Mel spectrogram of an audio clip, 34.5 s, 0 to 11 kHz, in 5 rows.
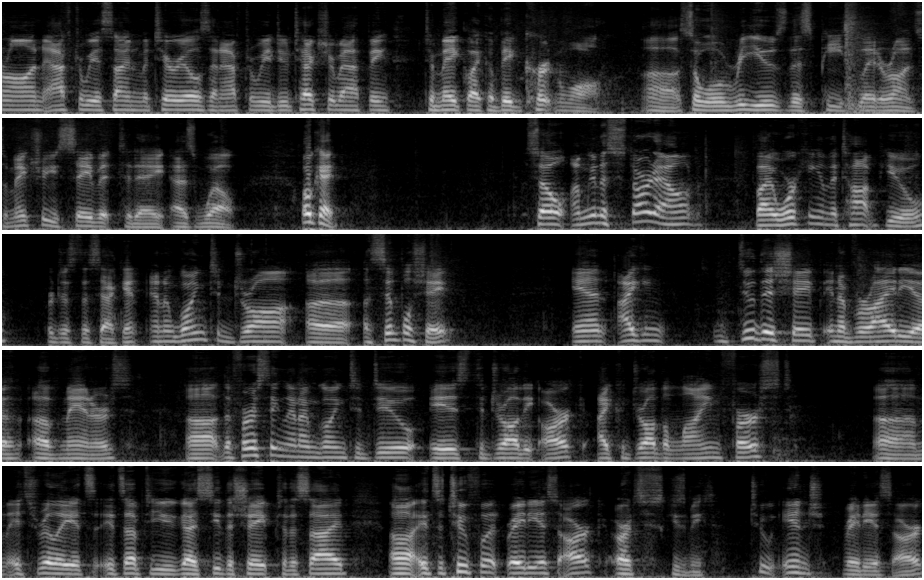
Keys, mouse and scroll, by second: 15.8 click, 17.1 click, 17.3 click.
